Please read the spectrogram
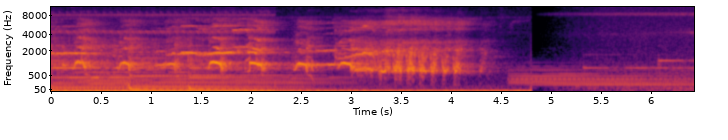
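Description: Geoffroy's spider monkey whinny: a run of about seven short rising-and-falling calls in the first three seconds, ending in a rougher, noisier stretch. It plays over a soft music bed, and the music carries on alone after about five seconds.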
